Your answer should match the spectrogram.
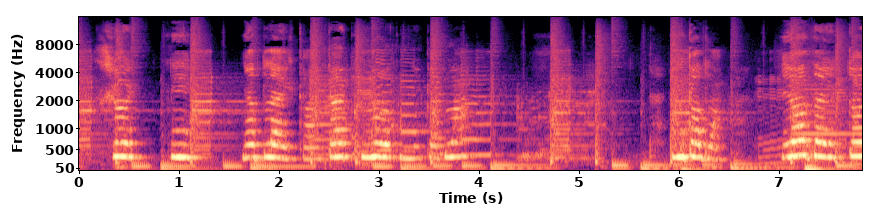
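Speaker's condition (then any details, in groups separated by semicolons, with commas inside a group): Cerebral palsy; cannot walk independently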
